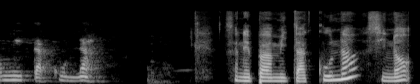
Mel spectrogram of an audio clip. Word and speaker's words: Mitakunah: La pronunciación del mantra Mitakuna La prononciation du mantra Mitakuna es acentuada en la última sílaba. c'est en mettant l'accent sur la dernière syllabe. No es Mitakuna, sino Mitakuna.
